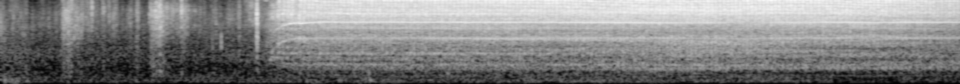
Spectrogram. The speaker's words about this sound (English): Every truck is also equipped with a high-pressure washer, so that graffiti on concrete, sidewalks, certain things, we can pressure wash off with a heated high spray water.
